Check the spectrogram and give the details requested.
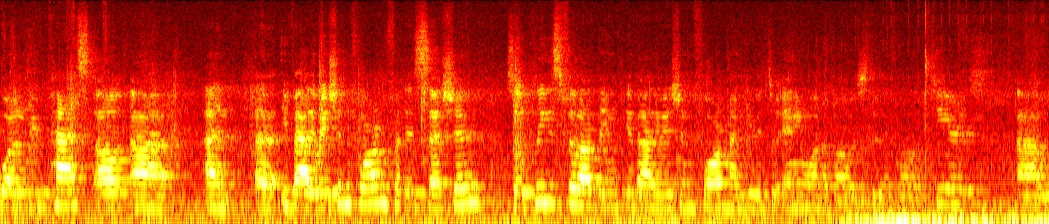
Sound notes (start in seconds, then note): none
